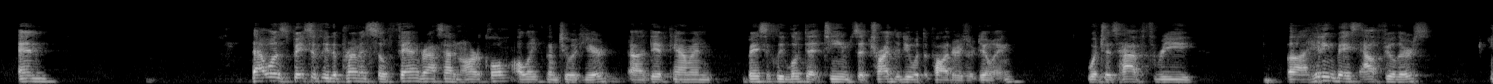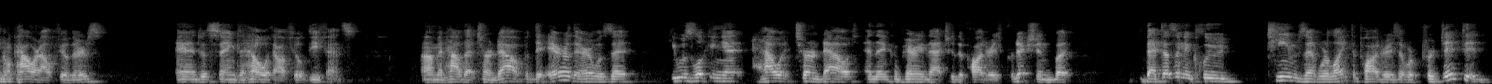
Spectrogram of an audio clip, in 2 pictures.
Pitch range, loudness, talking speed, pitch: 115-140 Hz, -23 LUFS, 185 wpm, 125 Hz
